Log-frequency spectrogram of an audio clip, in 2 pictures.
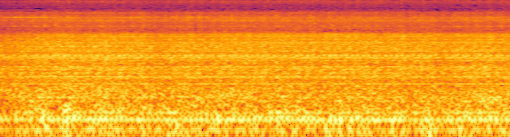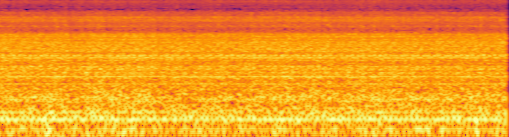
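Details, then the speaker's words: Toyota Innova diesel that is very hard to start cold, especially in the morning, with many leaks: loud, uneven, lumpy idle clatter, a rough-running engine, cause unconfirmed. "sulit sekali hidupnya lalu suara mesin kasar dan banyak kebocoran begitu bosku"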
